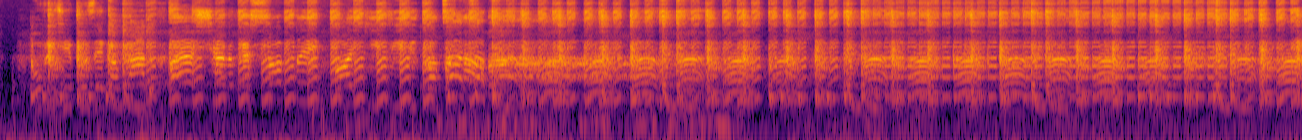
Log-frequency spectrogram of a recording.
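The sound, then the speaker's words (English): A busy, loud Baile Funk music track plays throughout, with a steady rhythmic beat and chopped, bending vocal sounds layered densely over it. It continues without pause, with no talking over it. “I just played the fucking Baile Funk.”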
